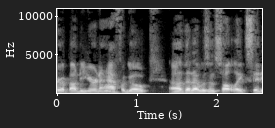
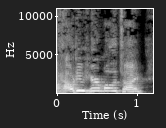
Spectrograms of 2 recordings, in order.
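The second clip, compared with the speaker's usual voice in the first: much higher and louder, quick and astonished; amazed question; 5 dB louder, faster than usual. Retold or imitated. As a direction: ask in disbelief, almost squeaking. Asking friend, acted quote.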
